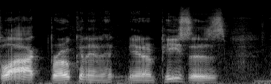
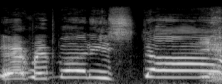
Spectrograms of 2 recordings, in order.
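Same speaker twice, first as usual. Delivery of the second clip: mock scream, higher and louder; 5 dB louder than usual. Retelling stopping the dig crew: retelling a scream. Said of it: "I just screamed".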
